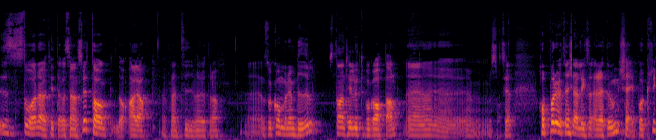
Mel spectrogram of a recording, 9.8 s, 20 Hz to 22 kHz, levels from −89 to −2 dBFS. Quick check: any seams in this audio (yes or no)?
yes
